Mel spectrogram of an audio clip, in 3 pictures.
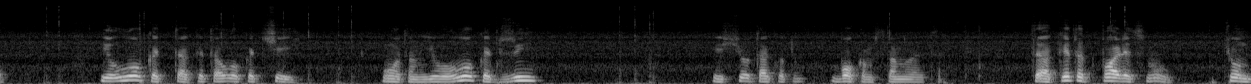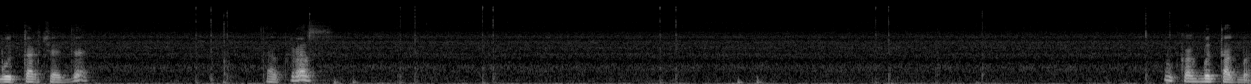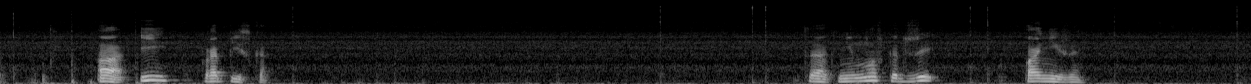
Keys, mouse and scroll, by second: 0.6 click, 1.4 middle click, 2.9 middle click, 3.4 click, 5.1 g, 6.6-8.9 middle drag, 11.2 click, 12.2 r, 14.8 middle click, 15.8 r, 17.4 click, 19.2 click, 19.9 r, 22.4-23.9 middle drag, 23.9 scroll down 1, 24.2-25.2 middle drag, 25.2-25.7 scroll down 1, 25.8 a, 26.4 i, 28.1-31.7 drag, 32.6 click, 33.6 g, 36.3-37.4 drag.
